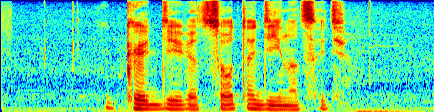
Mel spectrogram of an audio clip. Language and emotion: Russian, neutral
